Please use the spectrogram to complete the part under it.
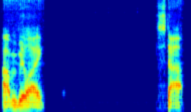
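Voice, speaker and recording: A show host in his late forties talks casually in a lowish, fairly even voice, speaking slowly. He tells rambling, folksy anecdotes with emphasis, dramatizing quoted exchanges. The recording has no room sound.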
